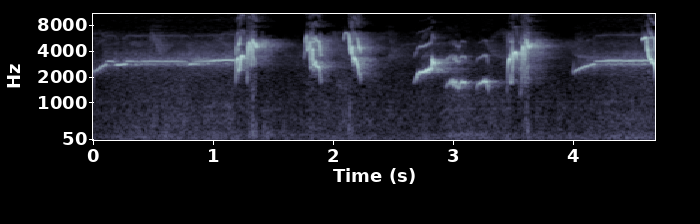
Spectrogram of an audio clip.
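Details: Oriental magpie-robin singing to agitate rival magpie-robins: a long steady high whistle, then sharp chipping notes and warbled twisting phrases, ending on another sustained whistle, in a quiet setting.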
